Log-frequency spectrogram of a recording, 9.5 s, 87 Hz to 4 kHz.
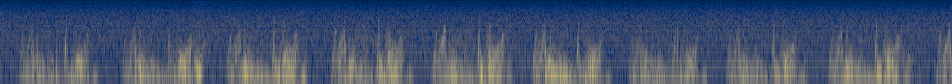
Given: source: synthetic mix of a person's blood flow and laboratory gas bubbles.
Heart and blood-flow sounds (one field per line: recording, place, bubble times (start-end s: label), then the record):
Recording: Doppler ultrasound of blood flow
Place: precordium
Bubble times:
1.92-2.08 s: bubbles
From the record:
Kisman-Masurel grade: 123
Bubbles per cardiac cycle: 1 to 2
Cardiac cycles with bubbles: 10 to 50%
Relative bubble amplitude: loud (0.450 to 0.775)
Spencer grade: 2 (many but less than half of the cardiac periods contain bubble signals, singularly or in groups)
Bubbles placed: only in the low amplitude regions of the cardiac cycle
